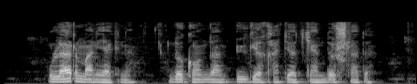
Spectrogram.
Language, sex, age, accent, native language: Uzbek, male, 18-24, Buxoro, Uzbek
